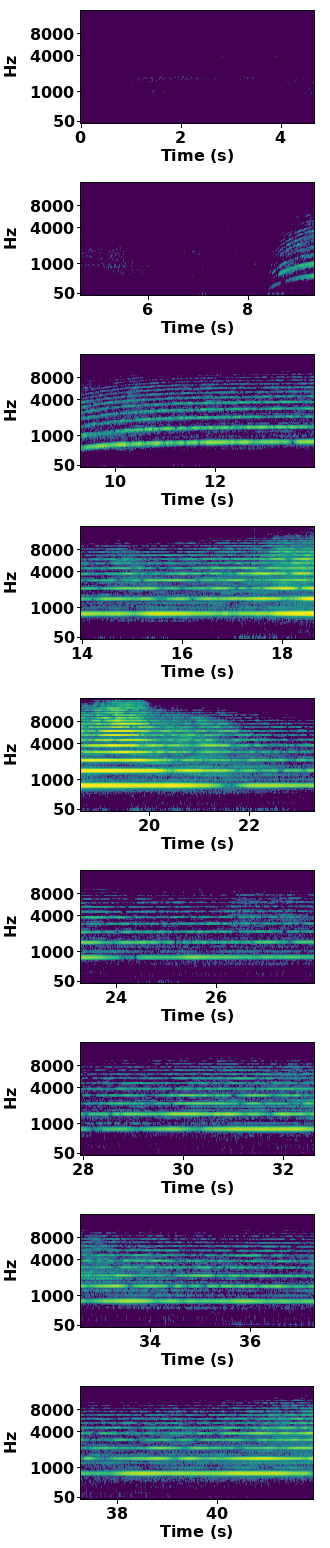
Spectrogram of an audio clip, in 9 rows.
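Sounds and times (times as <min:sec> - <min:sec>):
rotating warning siren: 0:08.4 - 0:41.9.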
